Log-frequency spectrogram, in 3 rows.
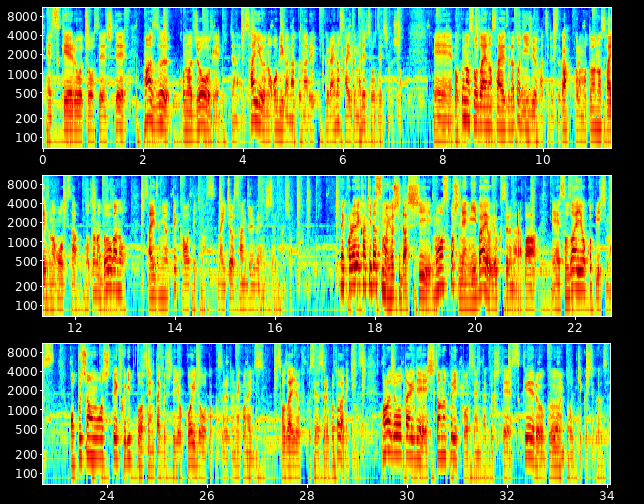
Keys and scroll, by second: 11.1-14.1 typing, 17.0 super+z, 27.3 super+z, 28.7 2.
